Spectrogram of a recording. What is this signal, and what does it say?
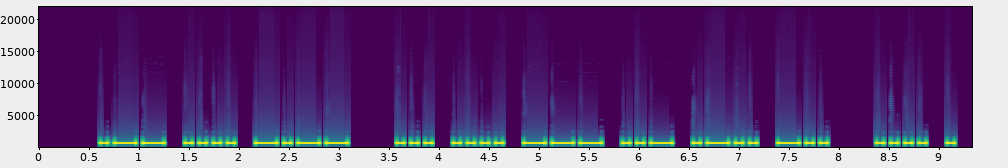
Morse code, heard as a keyed tone, about 17 wpm, 700 Hz. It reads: WHY SHOULD HE
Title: Sentences from Top 1300 Words 17wpm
